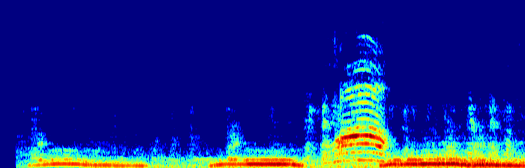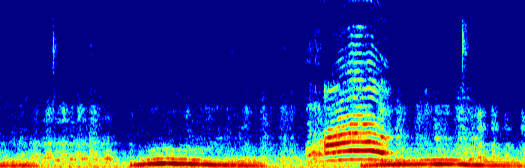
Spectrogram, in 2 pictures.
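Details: Adult domestic cats being introduced, a new cat brought home to another: drawn-out, low moaning yowls rising and falling, repeated in long bouts, broken by two sharper, higher wailing cries, with quiet gaps between.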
